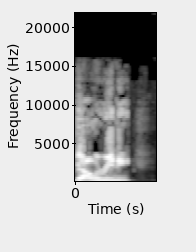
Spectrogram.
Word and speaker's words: Ballerini: All right, covering Kelsey Ballerini.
